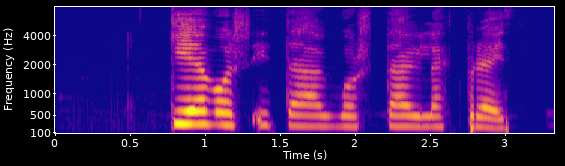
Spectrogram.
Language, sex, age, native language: Icelandic, female, 18-19, Icelandic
